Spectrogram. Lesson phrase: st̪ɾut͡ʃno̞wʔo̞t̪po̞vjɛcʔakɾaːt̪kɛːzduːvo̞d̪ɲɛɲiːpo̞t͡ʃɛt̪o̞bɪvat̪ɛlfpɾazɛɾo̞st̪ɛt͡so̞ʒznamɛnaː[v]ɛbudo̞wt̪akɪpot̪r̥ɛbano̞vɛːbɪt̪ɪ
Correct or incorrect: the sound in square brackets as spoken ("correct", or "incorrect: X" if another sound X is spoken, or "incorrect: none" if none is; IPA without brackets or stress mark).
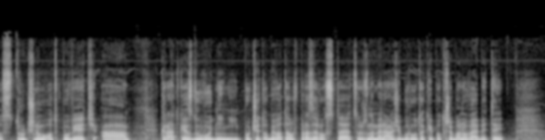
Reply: incorrect: ʒ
